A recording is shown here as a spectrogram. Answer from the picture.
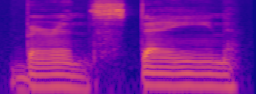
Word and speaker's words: Berenstain: i'm not my mom didn't mispronounce it and say stein instead of stain i promise you if she had read it and it said s-t-a-i-n she would have said baron stain bears i know she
